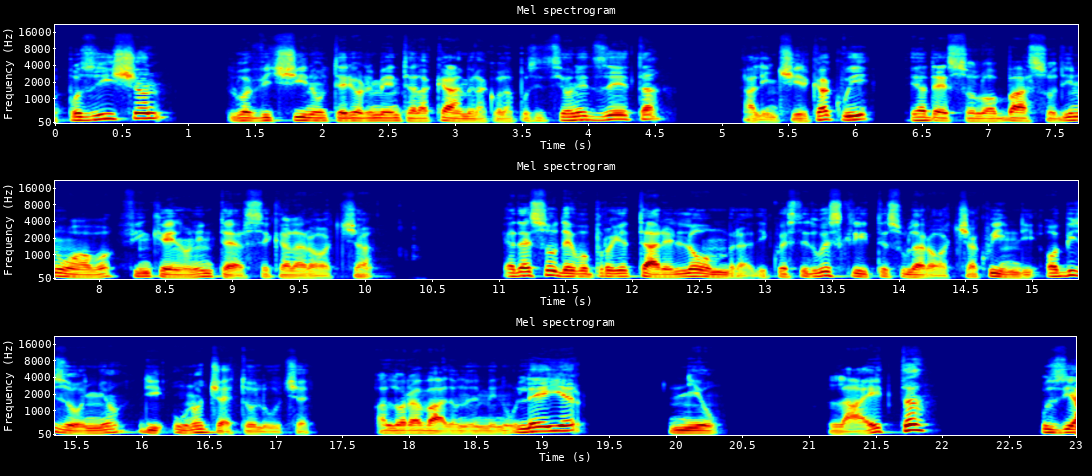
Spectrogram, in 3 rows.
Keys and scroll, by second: 0.1 p.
